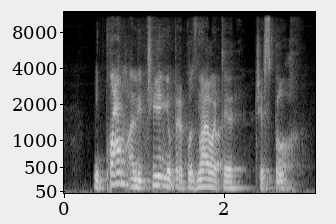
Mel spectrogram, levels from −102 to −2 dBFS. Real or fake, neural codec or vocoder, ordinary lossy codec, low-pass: fake; codec, 24 kHz, 1.5 kbps, HILCodec; none; 10.8 kHz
